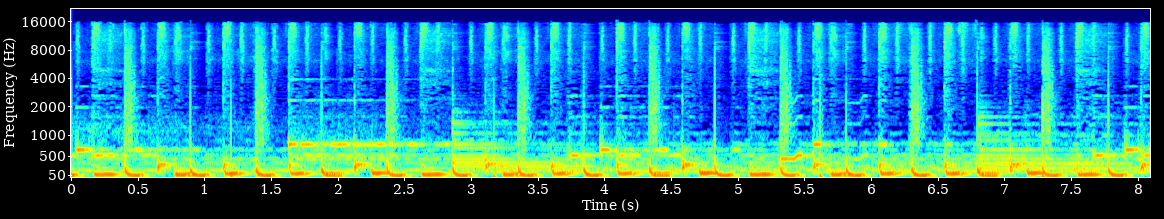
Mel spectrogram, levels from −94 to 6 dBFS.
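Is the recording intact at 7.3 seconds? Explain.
No. At 7.28 s a DC step shifts the waveform's zero line by about -14 dBFS, heard as a single low thump. Unlike a dropout or digital click, the sound carries on unbroken while the offset drains away through a 20 Hz high-pass.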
